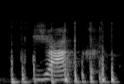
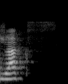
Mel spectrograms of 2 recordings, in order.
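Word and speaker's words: Jacques: examples here like um jack jack you actually spell it jacks okay but in french you do not pronounce the s it's only jack it's not jax no other name like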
